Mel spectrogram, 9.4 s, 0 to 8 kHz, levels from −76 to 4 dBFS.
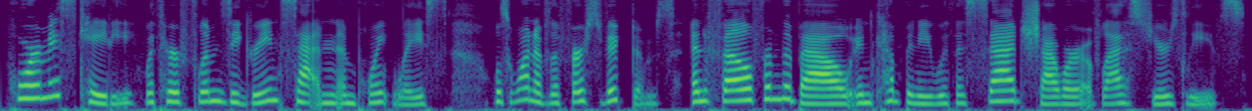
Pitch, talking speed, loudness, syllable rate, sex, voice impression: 245 Hz, 205 wpm, -18 LUFS, 4.7 syllables/s, female, feminine, slightly adult-like, tensed, slightly fluent, sincere, lively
